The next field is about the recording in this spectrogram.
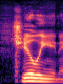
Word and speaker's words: Gillian: And then she was on Hannibal, and I heard it be pronounced Gillian Anderson. I was like, oh, I feel like a fucking idiot.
